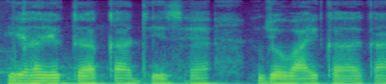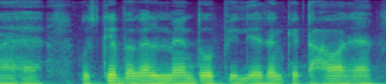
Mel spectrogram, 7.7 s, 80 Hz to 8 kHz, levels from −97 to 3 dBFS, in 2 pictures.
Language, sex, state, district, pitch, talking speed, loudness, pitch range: Hindi, male, Jharkhand, Deoghar, 95 Hz, 155 wpm, -19 LUFS, 95-100 Hz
